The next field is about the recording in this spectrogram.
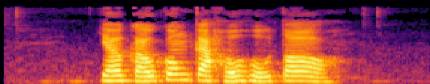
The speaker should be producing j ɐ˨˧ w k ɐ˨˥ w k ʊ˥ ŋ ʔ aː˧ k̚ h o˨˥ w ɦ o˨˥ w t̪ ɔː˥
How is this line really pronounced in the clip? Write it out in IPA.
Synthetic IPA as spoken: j ɐ˨˧ w k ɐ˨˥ w k ʊ˥ ŋ k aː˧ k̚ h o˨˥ w ɦ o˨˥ w t̪ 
